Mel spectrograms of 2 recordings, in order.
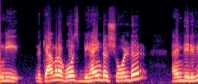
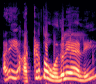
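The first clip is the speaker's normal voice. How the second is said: excited insistence; 6 semitones higher, much faster than usual. Retold or imitated. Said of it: "I was like".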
